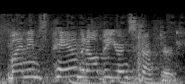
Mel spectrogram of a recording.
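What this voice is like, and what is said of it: Yelling, projecting loudly. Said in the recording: “you can see in the clip that I'm yelling, ... you're trained to project to the back row of the theater.”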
